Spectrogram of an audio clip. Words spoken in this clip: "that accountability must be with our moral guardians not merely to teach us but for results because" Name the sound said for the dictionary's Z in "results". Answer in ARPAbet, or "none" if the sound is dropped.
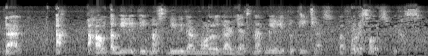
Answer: S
